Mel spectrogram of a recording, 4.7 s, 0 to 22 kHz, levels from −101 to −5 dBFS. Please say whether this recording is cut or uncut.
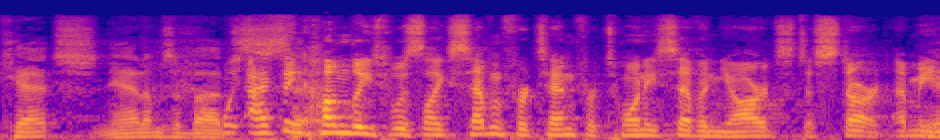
uncut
